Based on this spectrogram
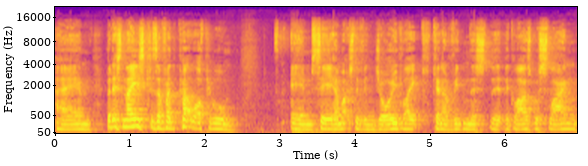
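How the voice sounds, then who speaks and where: A man speaks with a Scottish accent. His pitch is medium and his pace moderate. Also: ordinary pitch variation. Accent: Scottish, milder than very broad. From Scotland. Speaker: author. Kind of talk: podcast interview.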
